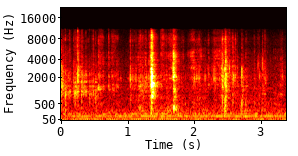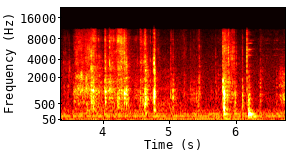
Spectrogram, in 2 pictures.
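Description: Clear plastic lure packaging being handled while a hollow-bodied topwater frog lure is taken out: scattered light clicks and crinkles, with a short run of crinkling a little past the middle.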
